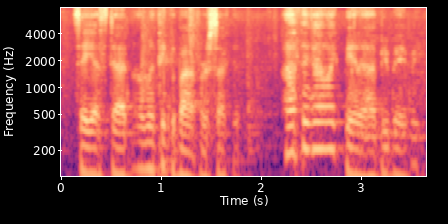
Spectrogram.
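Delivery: soft, low put-on kid voice; voicing the toddler. Dad voicing his son's reply, soft and low. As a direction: speak for the baby quietly.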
